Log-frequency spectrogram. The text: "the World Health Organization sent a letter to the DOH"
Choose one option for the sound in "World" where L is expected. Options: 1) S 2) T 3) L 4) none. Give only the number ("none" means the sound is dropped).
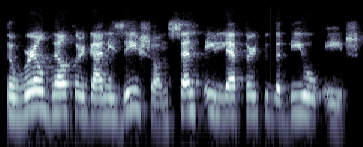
3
